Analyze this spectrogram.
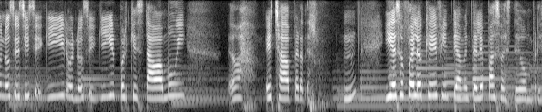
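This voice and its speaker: Brief: young woman, high voice, informal sermon over steady background music, self-deprecating and chatty. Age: 20s. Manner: chatty, self-deprecating, asks the audience rhetorical questions. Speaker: guest youth leader preaching. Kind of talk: testimony sermon.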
